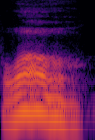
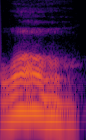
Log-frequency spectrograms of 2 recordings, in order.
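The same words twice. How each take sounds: First: It is said with pained, grieving sorrow. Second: The same.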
